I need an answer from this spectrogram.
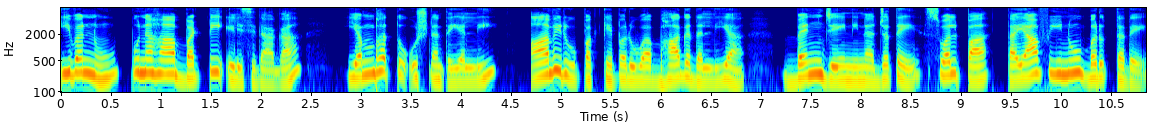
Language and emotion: Kannada, neutral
